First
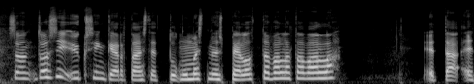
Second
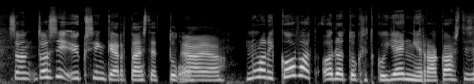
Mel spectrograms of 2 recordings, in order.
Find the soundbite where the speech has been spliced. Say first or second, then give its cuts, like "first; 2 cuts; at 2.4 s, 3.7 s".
second; 1 cut; at 1.8 s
